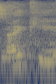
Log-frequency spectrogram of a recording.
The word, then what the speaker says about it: Nike: like but but why why is this nike and not knight and yeah right because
